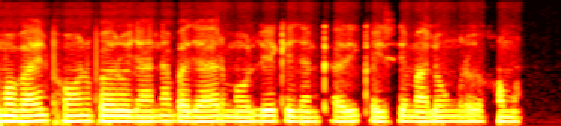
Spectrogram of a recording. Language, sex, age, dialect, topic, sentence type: Bhojpuri, female, 18-24, Southern / Standard, agriculture, question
